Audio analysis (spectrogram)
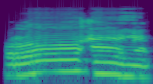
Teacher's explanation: آپ نے را کو نہیں کھینچنا، حمزہ کو کھینچ کے پڑھنا ہے، کیونکہ حمزہ پر کھڑا زبر ہے. تو کھڑا زبر، کھڑی دیر یا الٹا پیش یہ ایک الف کی مقدار کھینچ کر پڑھی جانے والی حرکات ہیں.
